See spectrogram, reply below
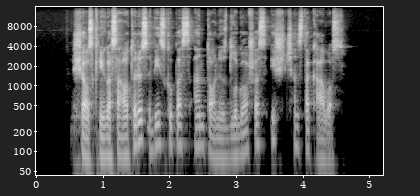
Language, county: Lithuanian, Vilnius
